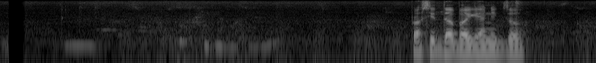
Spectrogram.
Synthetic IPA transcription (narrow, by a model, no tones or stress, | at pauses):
prʌsid̪ʱːʌbʌjɡjanik̚d͡zo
